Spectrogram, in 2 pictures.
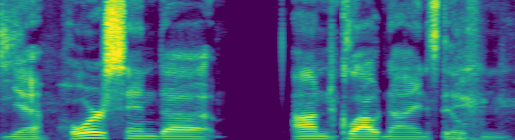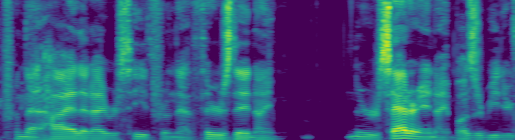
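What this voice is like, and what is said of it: Hoarse voice. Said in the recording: “I think I'll just let my voice kind of answer that question for you. ... you're a little bit hoarse today ... hoarse”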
